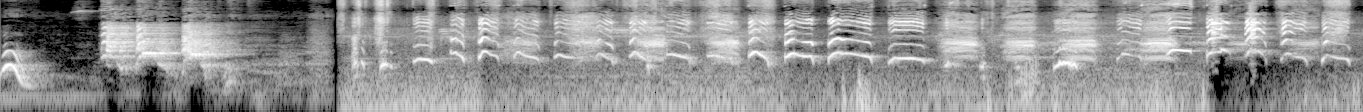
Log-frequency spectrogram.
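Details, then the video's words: Puppies speaking on command, giving a rapid series of high-pitched yips and squeaky barks, some bending up and down in pitch, roughly twenty in quick succession after a spoken command, with a low background hum. "puppies making sounds puppy dog 🐶🐕 speaking"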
